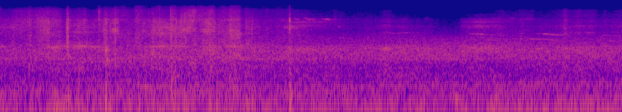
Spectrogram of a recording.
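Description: Steady low rumble of wind on the microphone outdoors, with a few faint footsteps and light clicks on sandy rock.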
